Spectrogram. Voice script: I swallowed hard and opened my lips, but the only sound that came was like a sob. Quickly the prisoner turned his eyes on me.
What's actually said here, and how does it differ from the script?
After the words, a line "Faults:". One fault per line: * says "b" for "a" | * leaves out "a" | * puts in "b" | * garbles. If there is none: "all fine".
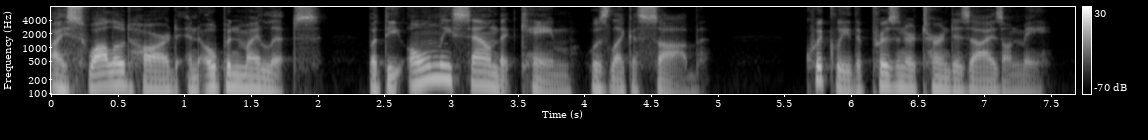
I swallowed hard and opened my lips, but the only sound that came was like a sob. Quickly the prisoner turned his eyes on me.
Faults:
all fine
